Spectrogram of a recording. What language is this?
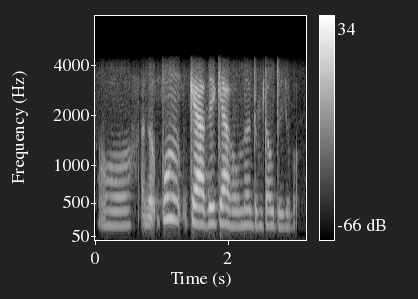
Manipuri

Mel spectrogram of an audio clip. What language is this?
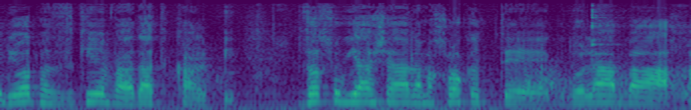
Hebrew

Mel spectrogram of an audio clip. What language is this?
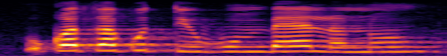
Tsonga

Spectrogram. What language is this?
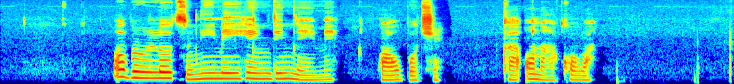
Igbo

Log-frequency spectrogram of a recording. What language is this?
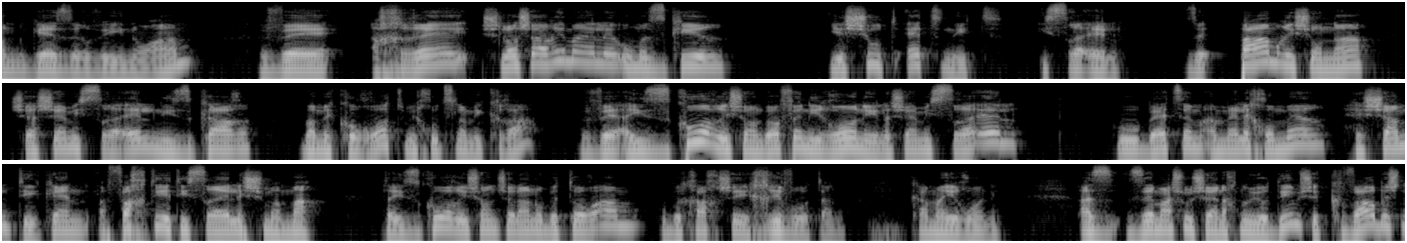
Hebrew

